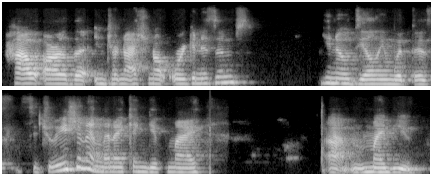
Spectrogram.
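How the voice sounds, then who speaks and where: A young adult woman student from Mexico, talking through a class discussion in a measured, thoughtful way with some hesitations. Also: medium pitch, fairly bright tone. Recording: echoey room.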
